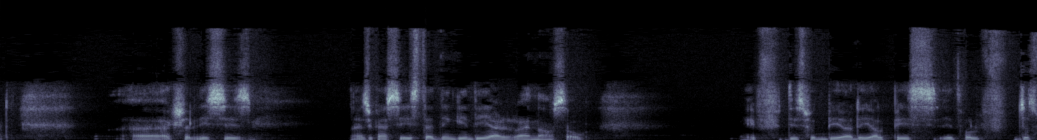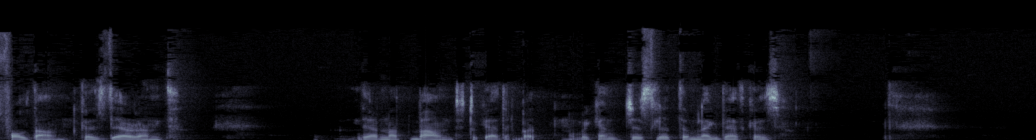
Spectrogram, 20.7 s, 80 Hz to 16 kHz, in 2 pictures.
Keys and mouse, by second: 11.5-15.1 middle drag.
